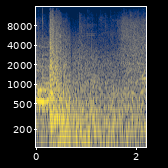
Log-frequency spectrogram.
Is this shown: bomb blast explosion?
yes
